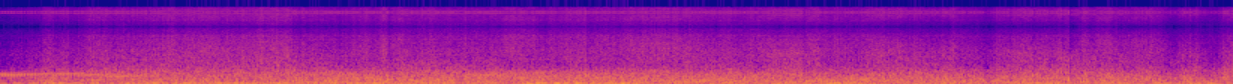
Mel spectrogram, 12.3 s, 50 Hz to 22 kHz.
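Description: BMW E46 M3's straight-six engine held at high revs in second gear while drifting, heard from inside the cabin, with the tyres hissing on the wet surface. The sound is steady and loud throughout.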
